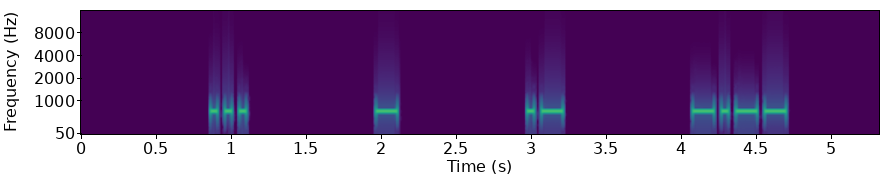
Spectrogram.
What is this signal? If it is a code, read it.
Morse code, heard as a keyed tone, about 25 wpm, spaced as for 9 wpm, 700 Hz. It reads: STAY
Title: 6x Character Spacing - Top 500 Words - 25wpm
